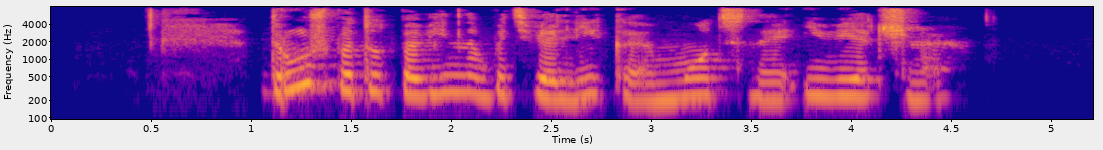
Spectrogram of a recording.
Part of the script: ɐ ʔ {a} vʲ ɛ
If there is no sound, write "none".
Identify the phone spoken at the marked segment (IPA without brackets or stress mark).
i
